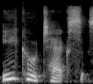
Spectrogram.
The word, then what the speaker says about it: OEKO-TEX: Or look for the Ecotex standard for green manufacturing. That's spelled OEKO-TEX.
